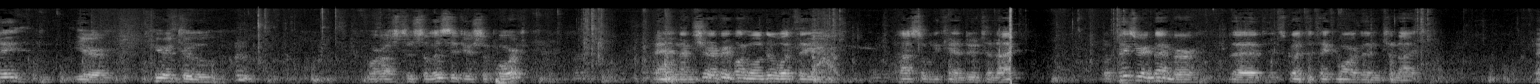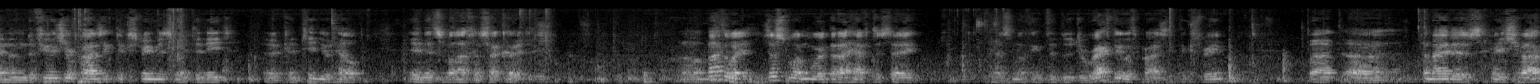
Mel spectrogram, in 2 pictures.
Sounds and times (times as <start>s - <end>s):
Male speech, man speaking: 0.0s - 2.6s, 3.7s - 5.4s, 6.5s - 10.2s, 11.0s - 14.4s, 15.3s - 21.0s, 22.2s - 24.6s, 25.2s - 27.8s, 28.5s - 30.8s.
